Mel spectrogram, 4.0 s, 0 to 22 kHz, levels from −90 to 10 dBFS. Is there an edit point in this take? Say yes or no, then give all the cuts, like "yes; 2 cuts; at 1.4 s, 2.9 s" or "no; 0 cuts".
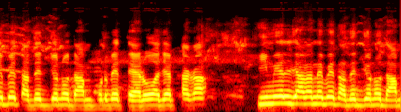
no; 0 cuts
